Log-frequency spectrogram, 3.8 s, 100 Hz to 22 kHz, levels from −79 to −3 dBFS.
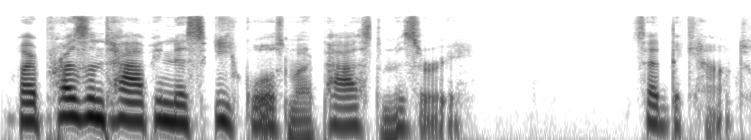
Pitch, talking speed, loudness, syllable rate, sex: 190 Hz, 160 wpm, -19 LUFS, 5.9 syllables/s, female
